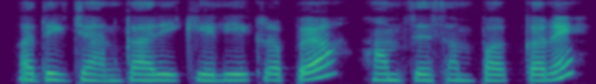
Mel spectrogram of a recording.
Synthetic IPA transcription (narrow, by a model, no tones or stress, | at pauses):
ɐd̪ʱɪk̚d͡ʒaːnkaːɾikelieːkɾɐpjahɐmsesɐ̃mpəɾkːɐɾẽː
